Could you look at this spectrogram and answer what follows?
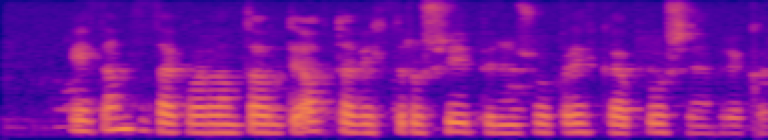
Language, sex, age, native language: Icelandic, female, 40-49, Icelandic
